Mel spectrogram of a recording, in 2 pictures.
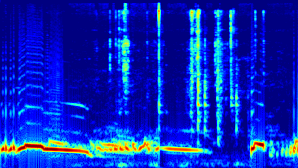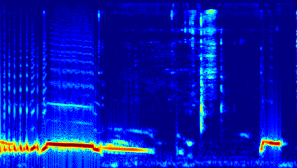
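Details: Male Barbary dove in breeding condition coos at a female: two drawn-out mellow phrases, each rising then sliding down, separated by pauses, ending in a short upward note.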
